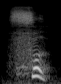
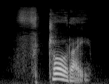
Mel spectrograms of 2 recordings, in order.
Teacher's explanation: Please note that the W here in this word is pronounced as F.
